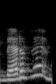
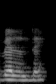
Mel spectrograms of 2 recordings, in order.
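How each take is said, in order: First: It is said with an R sound. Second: It is said with an L sound.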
